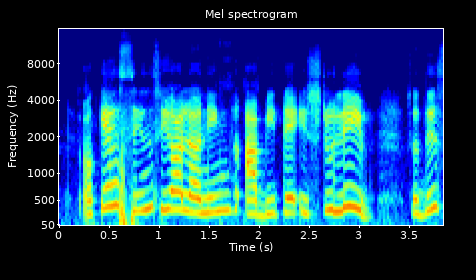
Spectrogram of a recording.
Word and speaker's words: habiter: Now here you are going to learn the verb, le verbe habiter, to live. Now it is same like er we have done, but one thing you have to know is as h is silent, so it will be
